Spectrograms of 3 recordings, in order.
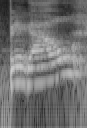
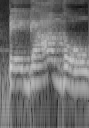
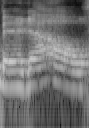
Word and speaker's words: pegao: Pegao is the Puerto Rican or Hispanic slangish way of saying... Pegado.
